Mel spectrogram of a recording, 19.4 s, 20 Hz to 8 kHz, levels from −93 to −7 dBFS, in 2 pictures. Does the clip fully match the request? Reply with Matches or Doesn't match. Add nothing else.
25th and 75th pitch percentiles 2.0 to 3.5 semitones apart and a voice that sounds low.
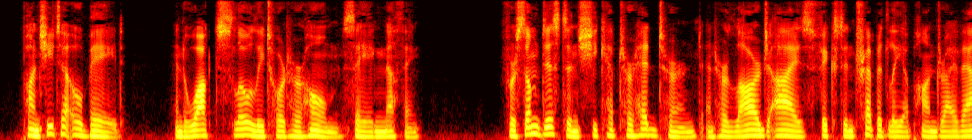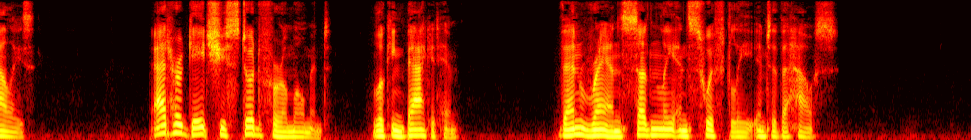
Matches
